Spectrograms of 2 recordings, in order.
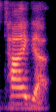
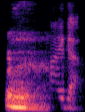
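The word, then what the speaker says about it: Taiga: The best way to remember how to pronounce this company is it's Tyga, like tiger without the R. Tyga.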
